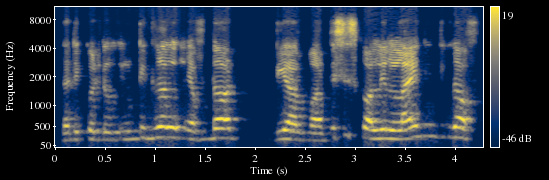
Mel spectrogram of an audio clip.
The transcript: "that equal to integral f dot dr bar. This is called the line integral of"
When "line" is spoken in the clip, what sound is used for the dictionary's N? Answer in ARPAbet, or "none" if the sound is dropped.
N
